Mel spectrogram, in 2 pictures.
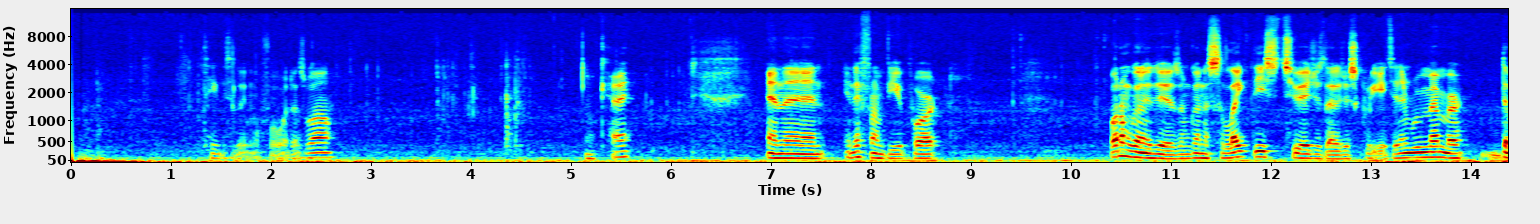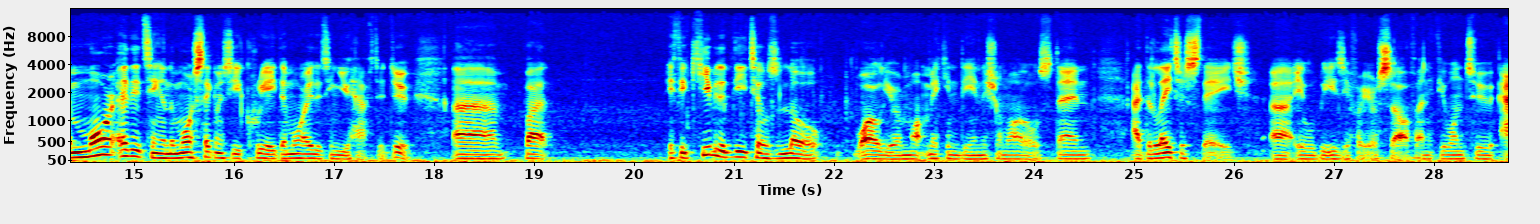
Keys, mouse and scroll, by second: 0.7 click, 1.5-3.9 alt+middle drag, 4.3-4.7 scroll down 1, 5.7 alt+middle click, 7.3 f, 9.6 click, 10.5 ctrl+click, 20.7 p, 21.4 z, 21.8 middle click, 22.0-22.3 scroll down 1, 22.3 alt+middle click, 23.3 middle click.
